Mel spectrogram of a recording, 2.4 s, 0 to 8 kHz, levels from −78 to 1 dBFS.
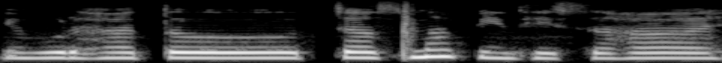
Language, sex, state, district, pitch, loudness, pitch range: Chhattisgarhi, female, Chhattisgarh, Jashpur, 255 Hz, -12 LUFS, 245-260 Hz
